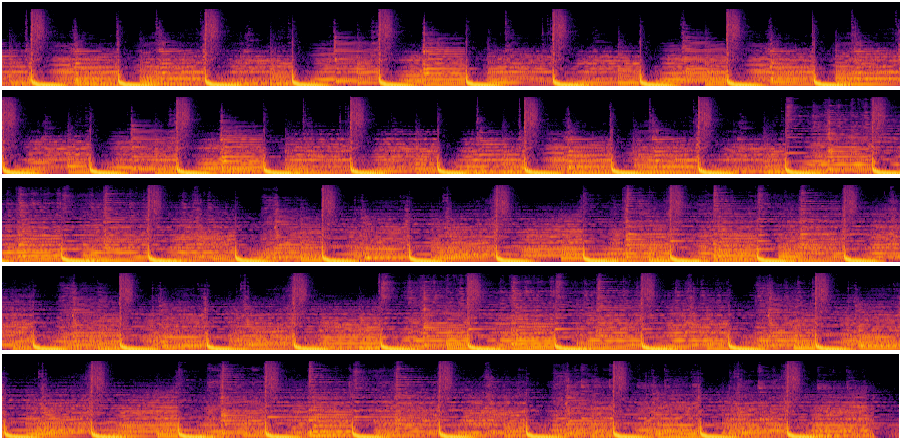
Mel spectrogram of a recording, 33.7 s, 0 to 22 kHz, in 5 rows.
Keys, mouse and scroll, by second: 5.2-7.5 ctrl+drag, 7.8 ctrl+click, 8.6 ctrl+right click, 10.3 click, 11.2 shift+Page_Up, 13.0 click, 15.9 click, 18.7 click, 25.3 click, 27.4 F3, 27.8 F2, 28.2-32.3 drag, 32.3 F3, 32.7 F2, 33.0-33.6 drag.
